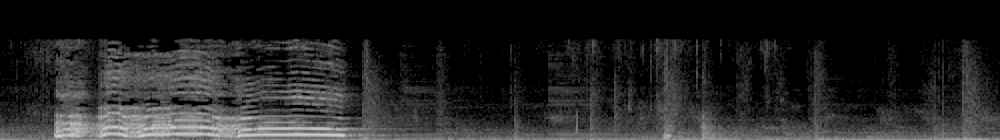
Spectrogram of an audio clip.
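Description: A gamecock being shown by a seller in Rosario, Batangas, gives one loud, close crow lasting about a second and a half, followed by quieter handling noises and background sounds.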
